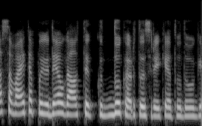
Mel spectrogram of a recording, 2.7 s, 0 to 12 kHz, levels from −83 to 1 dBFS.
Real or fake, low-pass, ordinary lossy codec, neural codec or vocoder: real; 7.2 kHz; AAC, 64 kbps; none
